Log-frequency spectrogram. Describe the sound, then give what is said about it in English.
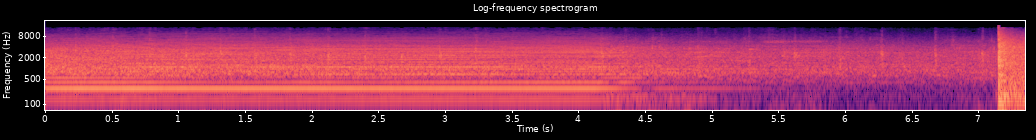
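A roaring hockey arena crowd after Boone Jenner's first-period goal gives the Columbus Blue Jackets a 1-0 lead, with a steady, droning horn-like tone beneath it that fades after a few seconds, then the goal cannon, the first of the night, bursts out in a single sharp blast right at the end. “Well, there's the cannon, the first one of the night.”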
